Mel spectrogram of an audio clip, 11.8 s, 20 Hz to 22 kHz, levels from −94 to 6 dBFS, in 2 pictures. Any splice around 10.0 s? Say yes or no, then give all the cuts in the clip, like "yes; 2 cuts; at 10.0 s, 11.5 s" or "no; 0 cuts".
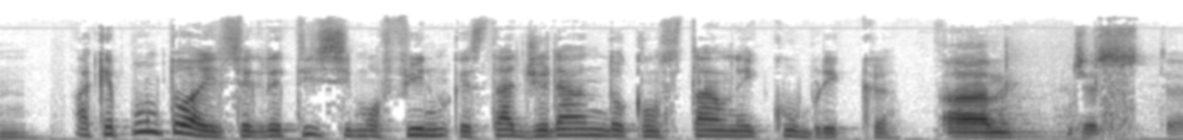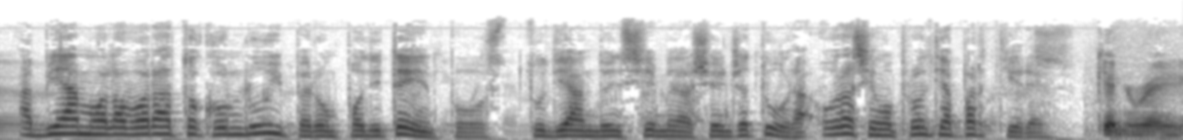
no; 1 cut; at 5.3 s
